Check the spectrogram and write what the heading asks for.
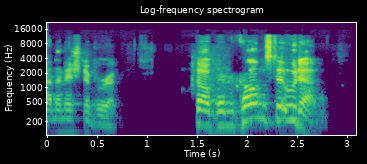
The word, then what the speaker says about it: bimkom: side point here that the pronunciation, if you're in the yeshiva world, is not Ein Kiddush ela bimkom seuda, even though that's the correct nikud. It's that everyone will always pronounce it as Ein Kiddush ela b'makom seuda. So bimkom, b'makom, okay.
